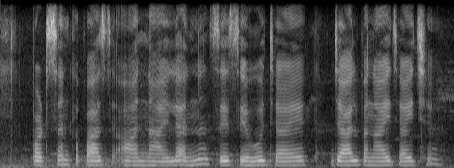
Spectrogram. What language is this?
Maithili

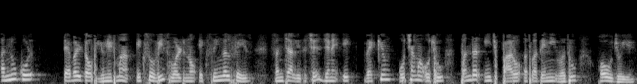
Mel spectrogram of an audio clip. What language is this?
Gujarati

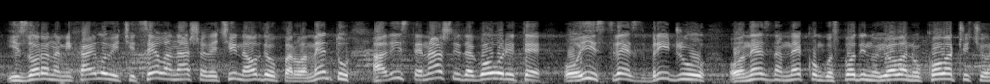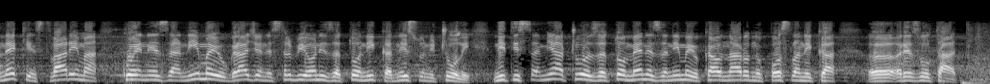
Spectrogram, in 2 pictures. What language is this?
Serbian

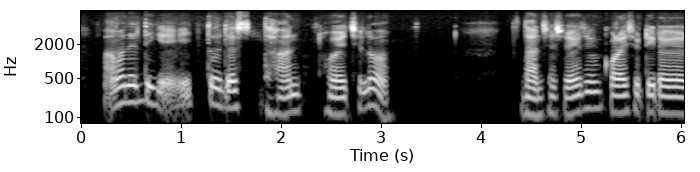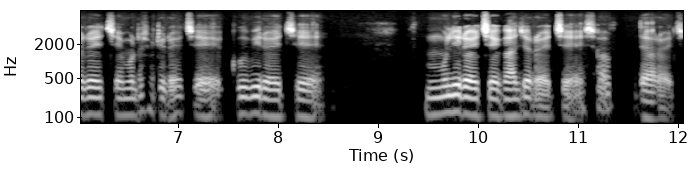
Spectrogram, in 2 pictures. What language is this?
Bangla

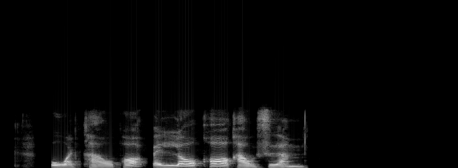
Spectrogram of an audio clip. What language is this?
Thai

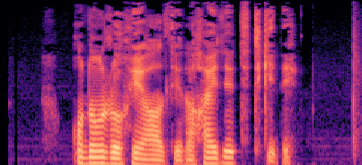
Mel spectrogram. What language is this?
Uyghur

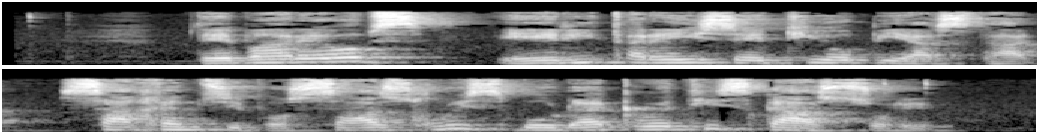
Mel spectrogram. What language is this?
Georgian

